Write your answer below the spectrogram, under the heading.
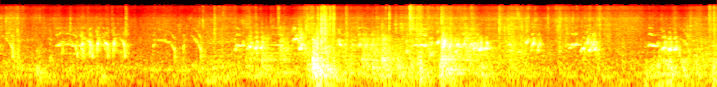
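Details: Domestic turkeys fighting on a farm in Pakistan, giving short rippling gobble-like bursts and yelping notes in irregular clusters, with scuffling and broadband knocks in between.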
